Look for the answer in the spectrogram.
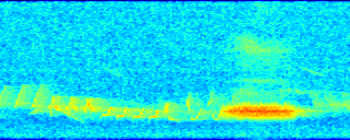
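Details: Rapid, jerky twittering of small birds fills the first two seconds, then a brambling cuts in with a single loud, flat, nasal buzz lasting about half a second.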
